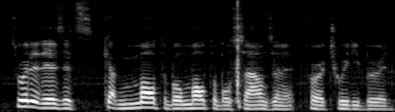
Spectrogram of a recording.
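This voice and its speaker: A man's voice: medium pitch, fairly quick. Man demonstrating a gadget, noisy recording. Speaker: seller demonstrating his homemade radio gadget. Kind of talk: informal product demonstration.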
